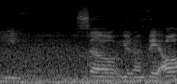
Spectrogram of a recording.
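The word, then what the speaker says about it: 鱼: word fish yep uh in Chinese it's pronounced as you so you know they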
